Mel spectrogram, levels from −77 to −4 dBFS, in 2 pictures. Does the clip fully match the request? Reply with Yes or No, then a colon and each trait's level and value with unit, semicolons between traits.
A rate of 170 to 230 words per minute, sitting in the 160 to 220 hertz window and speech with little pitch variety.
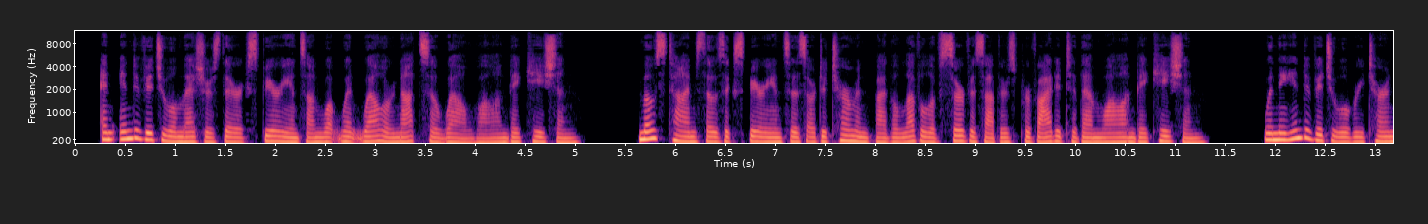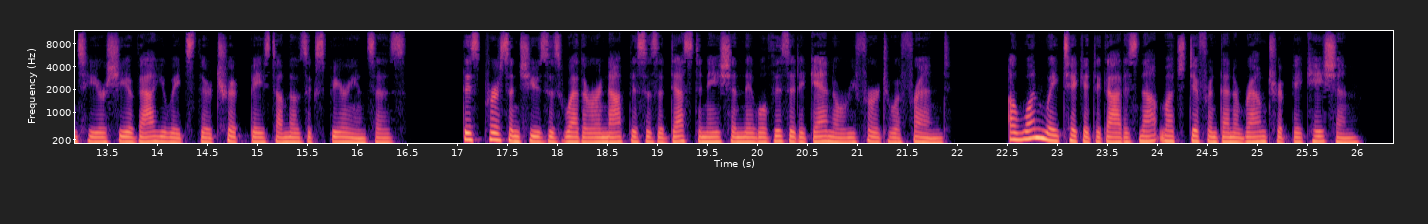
No: average, 185 wpm; low, 135 Hz; narrow, 2.3 semitones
